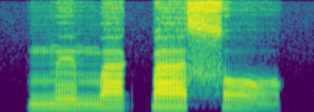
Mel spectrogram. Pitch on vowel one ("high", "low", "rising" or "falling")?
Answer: high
